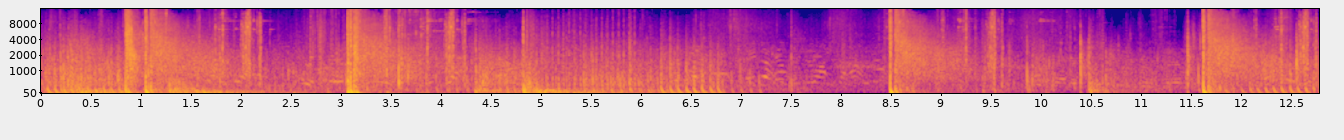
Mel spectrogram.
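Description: Loud rifle shots crack one at a time, each followed by a rolling echo.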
